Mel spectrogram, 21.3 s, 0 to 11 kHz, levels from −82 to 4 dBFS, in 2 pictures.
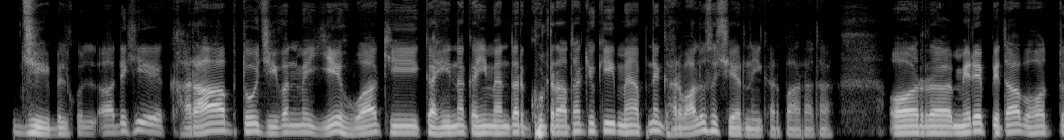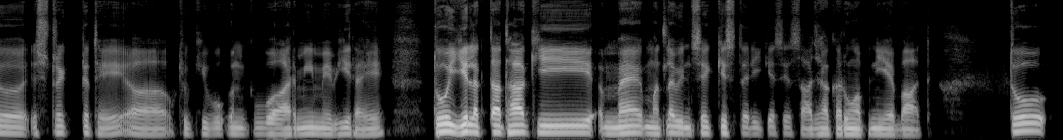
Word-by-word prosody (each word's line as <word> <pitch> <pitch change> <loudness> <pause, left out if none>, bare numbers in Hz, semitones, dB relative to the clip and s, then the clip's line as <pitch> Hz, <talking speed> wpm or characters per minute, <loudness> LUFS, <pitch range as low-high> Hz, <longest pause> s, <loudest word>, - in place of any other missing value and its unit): जी, 110 -3 +1
बिल्कुल। 105 +2 -8
अ, 115 0 -4
देखिए, 140 0 -4
खराब 130 +9 +3
तो 140 0 +2
जीवन 110 +1 -3
में 125 - -1
ये 110 +4 0
हुआ 110 0 +2
कि 115 -1 0
कहीं 105 +2 +2
न 120 +3 +2
कहीं 115 0 +2
मैं 115 -1 +2
अंदर 115 +3 +2
घुट 115 +2 +1
रहा 115 -1 +3
था 140 - +1
क्योंकि 140 +1 0
मैं 125 -1 +1
अपने 145 +5 -1
घरवालों 100 +3 0
से 150 0 -1
शेयर 100 -7 -2
नहीं 90 -2 -4
कर 90 +2 -10
पा 90 -1 -7
रहा 85 0 -9
था 85 - -11 0.7
और 115 0 +5 0.3
मेरे 125 +5 +4
पिता 125 +1 +1
बहुत 115 -2 -2 0.5
स्ट्रिक्ट 115 0 -7
थे 95 -2 -5
अ, - - -7 0.5
क्योंकि 100 0 -10
वो 100 +1 -8
उन 100 -2 -5
क - - -22
वो 100 -1 -3
आर्मी 95 +2 -2
में 95 -1 -2
भी 95 +3 -4
रहे। 90 +2 -5 0.5
तो 130 +2 +7
ये 125 0 +8
लगता 125 -1 +5
था 125 +1 +7
कि 120 -1 +2
मैं 110 +3 +3
मतलब 115 +3 -1
इनसे 110 +1 -2
किस 105 +1 -4
तरीके 105 +1 -9
से 105 0 -13
साझा 95 0 -5
करूँ 95 +1 0
अपनी 95 +1 -3
ये 90 - -1
बात? 85 -1 -5 0.9
तो 140 +1 +1
110 Hz, 180 wpm, -22 LUFS, 100-120 Hz, 0.9 s, ये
